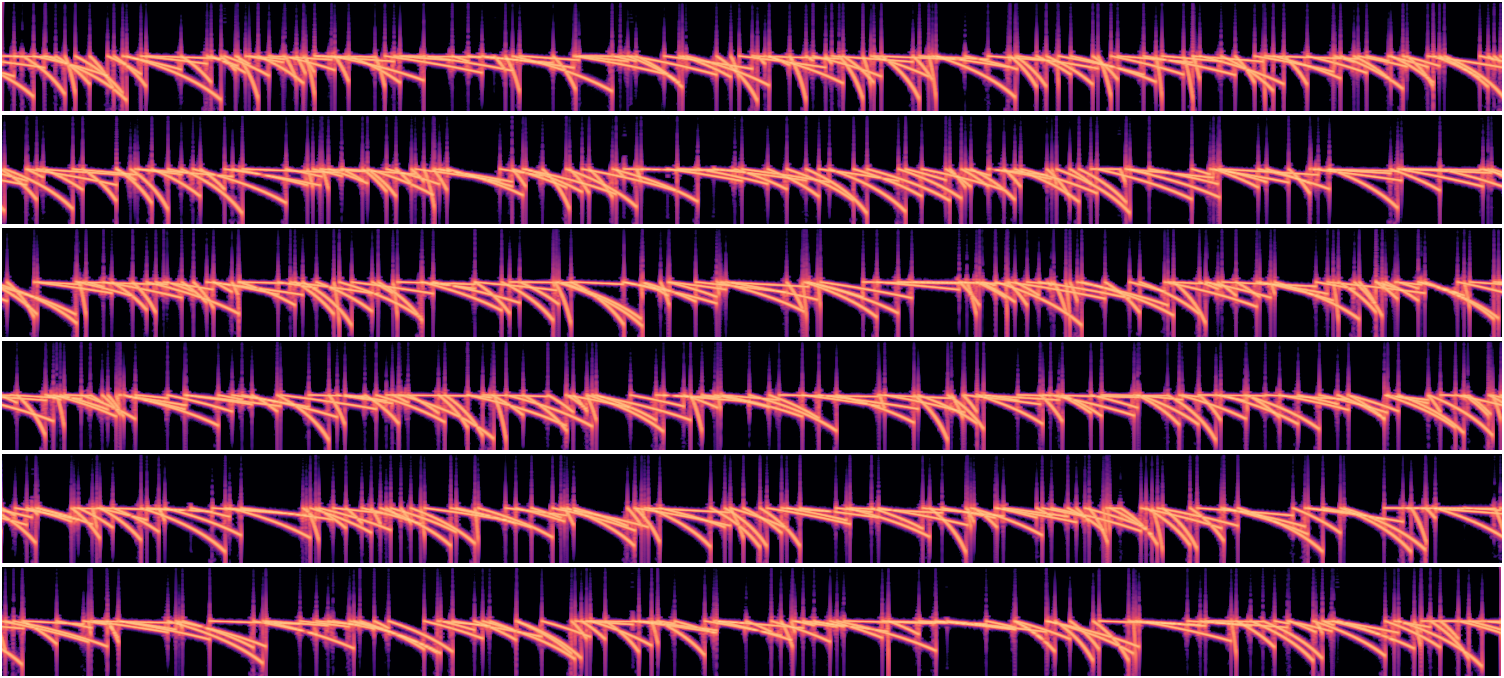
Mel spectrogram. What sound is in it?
testing new generator. this one seems to imitate geomagmetic whistlers.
